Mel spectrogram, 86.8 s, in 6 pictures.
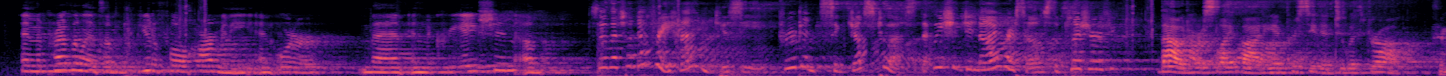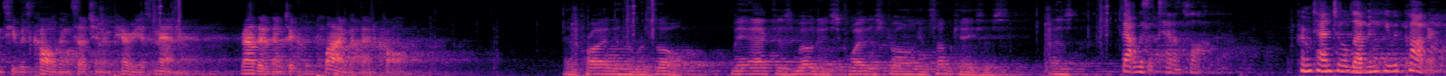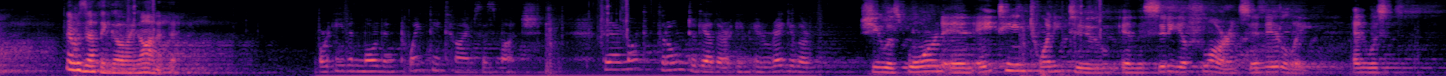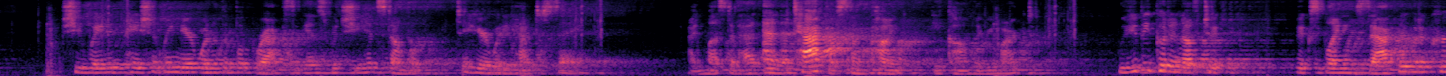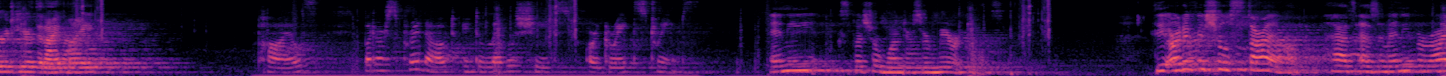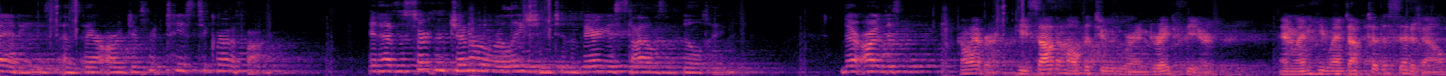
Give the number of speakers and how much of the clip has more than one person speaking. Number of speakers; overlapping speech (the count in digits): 8, no overlap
